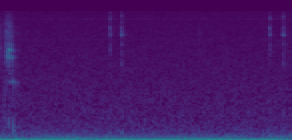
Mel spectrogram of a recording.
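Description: Two faint computer mouse clicks about a second in, over a steady low electrical hum.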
